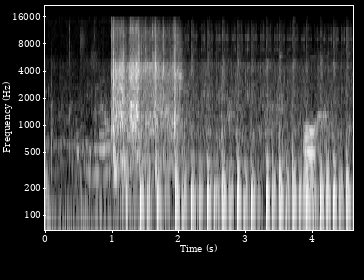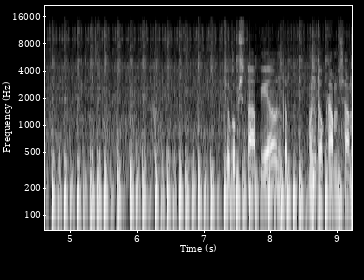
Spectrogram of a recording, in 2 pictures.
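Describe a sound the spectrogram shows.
A motorcycle engine idles with a steady putter.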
